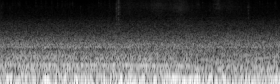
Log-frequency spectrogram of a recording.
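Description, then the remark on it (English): A steady, loud low rumble of heavy trucks on a road, the engine and tire drone holding constant with no clear rise or fade, and no voices. “Even when they're right on us, I can't see inside the trucks.”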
